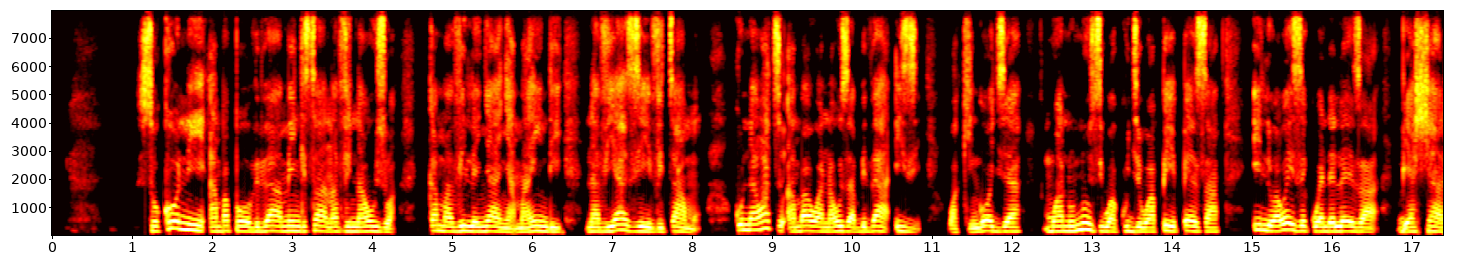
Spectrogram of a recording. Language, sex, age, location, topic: Swahili, male, 25-35, Nakuru, finance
